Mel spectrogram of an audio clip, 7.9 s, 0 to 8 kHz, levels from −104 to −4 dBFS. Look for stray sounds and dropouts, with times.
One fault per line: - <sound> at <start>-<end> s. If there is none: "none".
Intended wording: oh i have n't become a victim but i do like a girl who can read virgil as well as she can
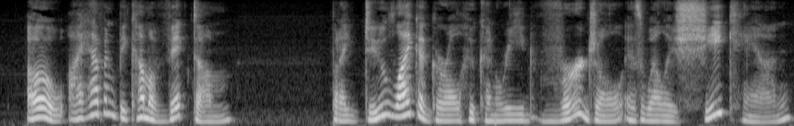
none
